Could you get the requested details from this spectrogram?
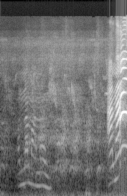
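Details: Common myna imitating human speech: soft, low murmured voice-like sounds at first, then a sudden loud, bright, harmonic-rich burst of speech-like sound near the end.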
